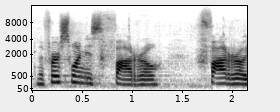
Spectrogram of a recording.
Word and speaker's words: farro: first one is farro farro you have to learn how to roll your RS if you're going to eat farro it's got two RS in Italian that's rolled so farro is a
